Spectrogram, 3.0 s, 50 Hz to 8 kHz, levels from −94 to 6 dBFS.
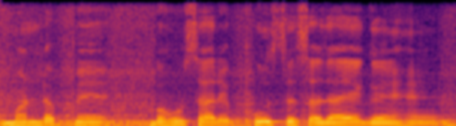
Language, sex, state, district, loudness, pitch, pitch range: Hindi, male, Jharkhand, Palamu, -13 LUFS, 160 Hz, 150-175 Hz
